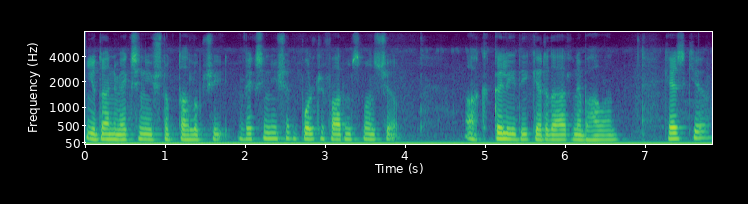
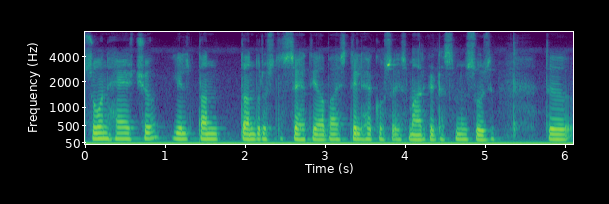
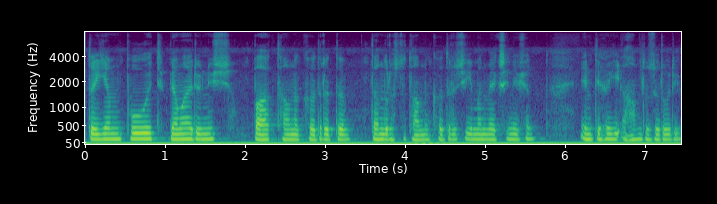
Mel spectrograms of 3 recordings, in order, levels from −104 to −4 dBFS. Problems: none marked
